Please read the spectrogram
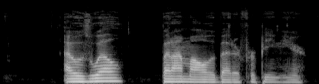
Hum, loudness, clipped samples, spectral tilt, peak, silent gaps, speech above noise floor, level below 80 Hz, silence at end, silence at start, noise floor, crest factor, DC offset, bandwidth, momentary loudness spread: none; -19 LUFS; under 0.1%; -7.5 dB/octave; -2 dBFS; none; 49 dB; -50 dBFS; 0.15 s; 0.65 s; -67 dBFS; 18 dB; under 0.1%; 12.5 kHz; 13 LU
